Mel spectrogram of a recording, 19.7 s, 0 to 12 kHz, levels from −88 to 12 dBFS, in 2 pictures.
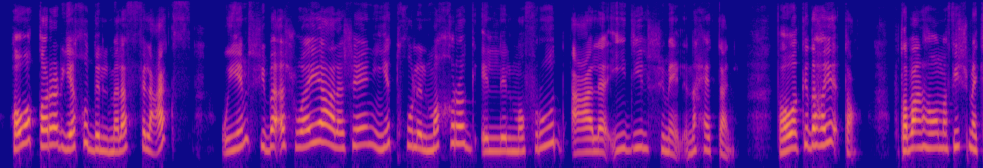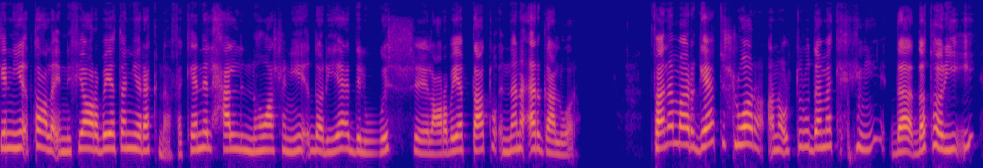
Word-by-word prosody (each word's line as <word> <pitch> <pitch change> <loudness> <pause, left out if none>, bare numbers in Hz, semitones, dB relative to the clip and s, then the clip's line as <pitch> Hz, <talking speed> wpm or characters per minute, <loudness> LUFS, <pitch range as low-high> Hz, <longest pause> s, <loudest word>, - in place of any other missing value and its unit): هو 325 +8 +8
قرّر 355 -4 +4
ياخد 285 +1 0
الملّف 245 +2 -1
العكس، - - -2 0.3
ويمشي 310 - -5
بقى 315 +1 +3
شوية 330 +5 +1
علشان 340 -2 0
يدخُل 335 -2 -5
المَخرَج 310 +5 0
اللي 240 +1 -2
المفروض 250 +10 -5
على 230 0 +1
إيدي 280 +4 -8
الشمال، 260 -6 -9
الناحية 255 +3 -7
التانية، 245 - -9 0.4
فهو 255 +7 +6
كده 345 +2 +2
هيقطَع، 365 - -2 0.4
فطبعًا 285 +4 +5
هو 295 -1 +1
ما 285 - -3
فيش 315 +2 -7
مكان 290 +2 0
يقطَع 315 0 +2
لأن 235 -2 -1
في 290 - -3
عربية 280 0 +5
تانية 285 -1 -1
راكنة، 255 +1 -3
فكان 265 +9 -4
الحلّ 275 -1 +1
إن 250 -2 -3
هو 255 +2 0
عشان 255 -2 -3
يقدَر 255 -1 -2
يعدِل 240 -2 -2
وِشّ 235 +8 -7
العربية 210 +3 0
بتاعته، 265 +4 +1
إن 230 +2 -5
أنا 275 +1 -1
أرجَع 255 -5 +2
لورا 190 -1 -8 0.8
فأنا 300 +5 +6
ما 365 -1 +4
رجعتش 345 +4 +1
لورا، 360 -2 +4
أنا 250 0 -3
قُلت 250 +6 -8
له 315 - -5
ده 305 0 +1
مكاني 310 -3 -6 0.2
ده 240 0 +5
ده 235 +5 +3
طريقي 290 -1 0
280 Hz, 175 wpm, -24 LUFS, 250-315 Hz, 0.8 s, هو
